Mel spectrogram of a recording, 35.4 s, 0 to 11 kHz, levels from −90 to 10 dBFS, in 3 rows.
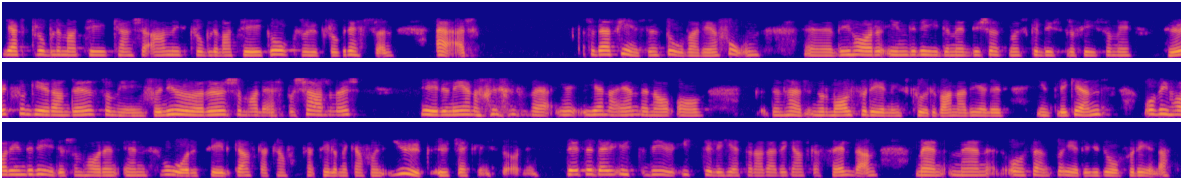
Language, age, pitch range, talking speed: Swedish, 40-59, 180-225 Hz, 150 wpm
